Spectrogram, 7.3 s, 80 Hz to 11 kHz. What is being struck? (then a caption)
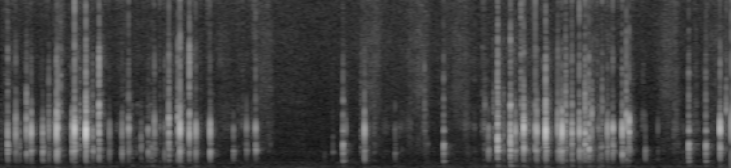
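Plastic mechanical keyboard. Fingertips of both hands type on an SK61 compact 60% plastic mechanical keyboard with white and grey keycaps. Rapid, bright, clacky keystrokes come in two busy bursts separated by a quieter stretch of scattered taps, each click short and dry with almost no ring.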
